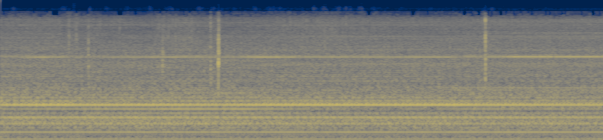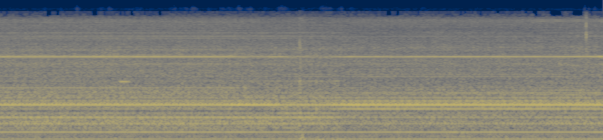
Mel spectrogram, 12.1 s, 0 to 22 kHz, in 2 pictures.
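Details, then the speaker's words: Trane condenser fan motor on an R22 system, before replacement: constant droning hum with a steady whine on top, unchanging; the condenser fan motor is the noisy part (the blade hub was also considered). "all right that sounds like that condenser fan motor is a problem so"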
